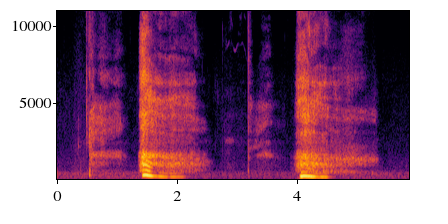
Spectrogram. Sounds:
Sigh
